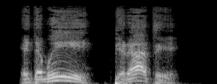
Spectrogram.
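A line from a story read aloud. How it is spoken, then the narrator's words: Shouting in pirate voice. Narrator (Russian): крикнул он пиратским голосом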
